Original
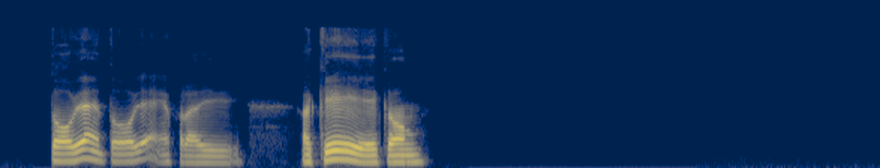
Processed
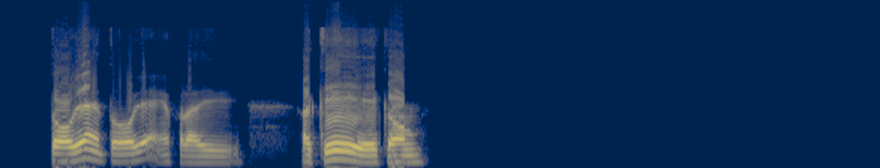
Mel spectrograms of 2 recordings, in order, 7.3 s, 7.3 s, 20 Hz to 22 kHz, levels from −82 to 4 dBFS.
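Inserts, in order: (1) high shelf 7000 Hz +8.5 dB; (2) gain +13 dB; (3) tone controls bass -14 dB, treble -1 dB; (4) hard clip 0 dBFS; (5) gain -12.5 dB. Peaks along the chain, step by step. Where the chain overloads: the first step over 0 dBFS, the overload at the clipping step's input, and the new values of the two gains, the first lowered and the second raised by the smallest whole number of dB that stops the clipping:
-1.5, +11.5, +9.5, 0.0, -12.5 dBFS; step 2, 9.5 dB; step 2 +3 dB, step 5 -2.5 dB

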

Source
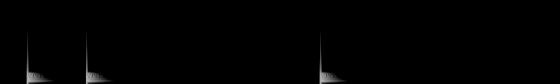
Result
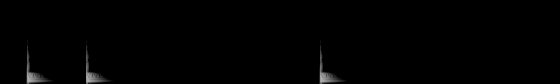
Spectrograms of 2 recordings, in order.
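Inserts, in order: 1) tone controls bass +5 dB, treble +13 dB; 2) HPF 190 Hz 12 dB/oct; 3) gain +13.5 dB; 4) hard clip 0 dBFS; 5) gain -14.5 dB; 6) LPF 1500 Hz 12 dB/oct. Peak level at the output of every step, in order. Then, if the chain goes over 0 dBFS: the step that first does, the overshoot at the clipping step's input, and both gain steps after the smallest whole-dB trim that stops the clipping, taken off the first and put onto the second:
-4.0, -9.0, +4.5, 0.0, -14.5, -14.0 dBFS; step 3, 4.5 dB; step 3 +8.5 dB, step 5 -9.5 dB

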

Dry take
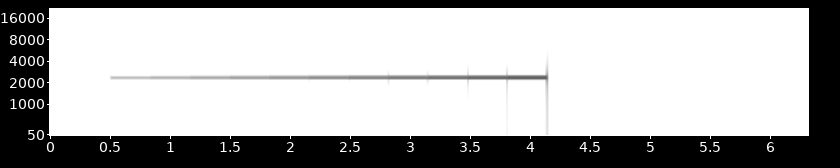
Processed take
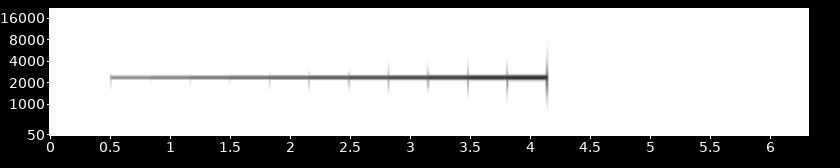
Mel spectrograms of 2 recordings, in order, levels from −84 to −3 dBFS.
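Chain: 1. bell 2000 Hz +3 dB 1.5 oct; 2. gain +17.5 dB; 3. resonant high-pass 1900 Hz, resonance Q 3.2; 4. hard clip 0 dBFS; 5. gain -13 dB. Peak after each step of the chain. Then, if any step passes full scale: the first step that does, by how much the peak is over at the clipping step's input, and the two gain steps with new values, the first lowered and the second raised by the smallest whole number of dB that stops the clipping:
-28.5, -11.0, -3.5, -3.5, -16.5 dBFS; no overload

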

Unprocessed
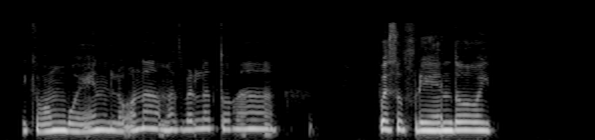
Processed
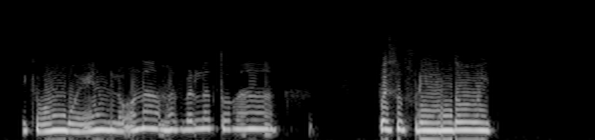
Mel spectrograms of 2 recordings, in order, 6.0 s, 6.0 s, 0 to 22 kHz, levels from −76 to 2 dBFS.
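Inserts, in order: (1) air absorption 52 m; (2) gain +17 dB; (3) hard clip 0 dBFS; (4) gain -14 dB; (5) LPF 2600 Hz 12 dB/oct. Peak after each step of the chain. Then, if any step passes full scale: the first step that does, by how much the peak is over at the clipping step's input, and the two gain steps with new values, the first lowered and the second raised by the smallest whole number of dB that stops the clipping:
-8.0, +9.0, 0.0, -14.0, -13.5 dBFS; step 2, 9.0 dB; step 2 +8 dB, step 4 -5 dB

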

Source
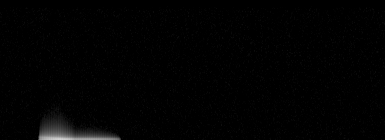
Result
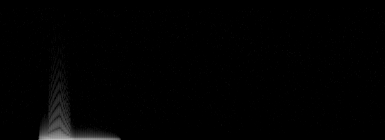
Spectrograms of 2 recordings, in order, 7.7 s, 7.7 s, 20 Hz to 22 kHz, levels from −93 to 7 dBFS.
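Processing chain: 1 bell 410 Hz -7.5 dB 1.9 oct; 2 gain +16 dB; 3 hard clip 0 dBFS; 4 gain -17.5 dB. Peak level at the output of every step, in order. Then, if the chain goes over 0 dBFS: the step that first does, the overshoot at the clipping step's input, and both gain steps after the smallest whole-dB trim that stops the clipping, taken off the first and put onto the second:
-7.0, +9.0, 0.0, -17.5 dBFS; step 2, 9.0 dB; step 2 +7 dB, step 4 -8.5 dB

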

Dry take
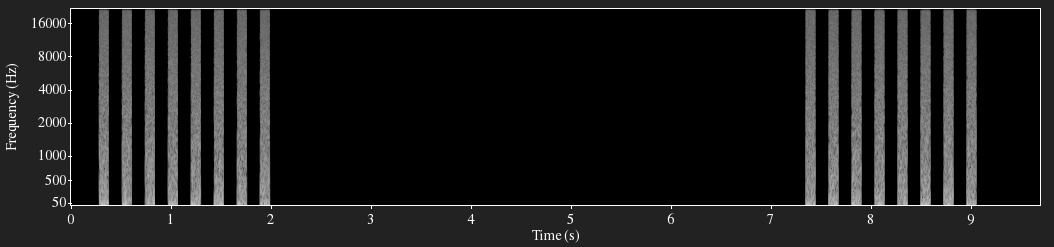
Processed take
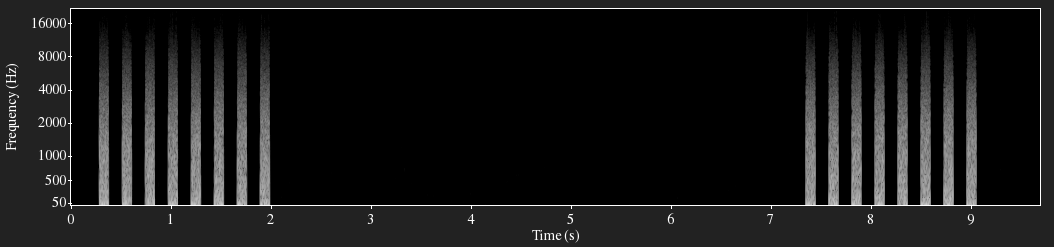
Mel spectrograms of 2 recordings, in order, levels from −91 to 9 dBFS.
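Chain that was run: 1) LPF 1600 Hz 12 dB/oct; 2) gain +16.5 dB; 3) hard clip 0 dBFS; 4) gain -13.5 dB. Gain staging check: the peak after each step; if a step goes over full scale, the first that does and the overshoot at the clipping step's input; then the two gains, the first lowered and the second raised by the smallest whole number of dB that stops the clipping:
-10.0, +6.5, 0.0, -13.5 dBFS; step 2, 6.5 dB; step 2 +9.5 dB, step 4 -6.5 dB

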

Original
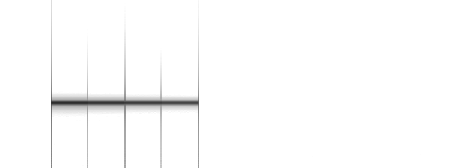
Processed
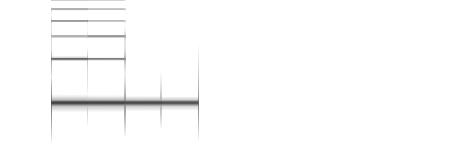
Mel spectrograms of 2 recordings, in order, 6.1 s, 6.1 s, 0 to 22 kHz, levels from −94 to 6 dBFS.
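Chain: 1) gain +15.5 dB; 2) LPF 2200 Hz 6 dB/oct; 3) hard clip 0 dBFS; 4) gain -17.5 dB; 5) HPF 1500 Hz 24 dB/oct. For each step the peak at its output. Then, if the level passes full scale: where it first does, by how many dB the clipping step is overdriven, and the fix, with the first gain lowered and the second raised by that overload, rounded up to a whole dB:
+7.0, +5.0, 0.0, -17.5, -16.5 dBFS; step 1, 5.0 dB; step 1 +10.5 dB, step 4 -12.5 dB

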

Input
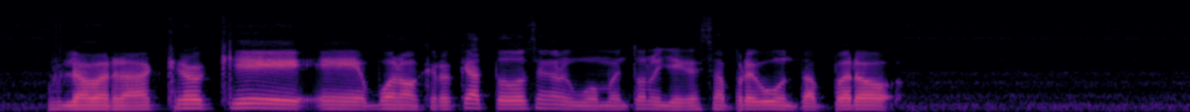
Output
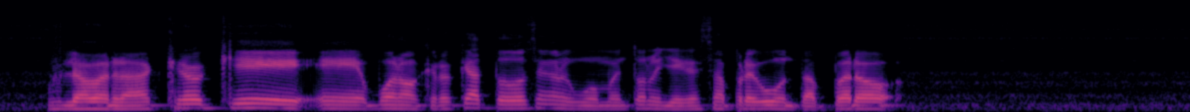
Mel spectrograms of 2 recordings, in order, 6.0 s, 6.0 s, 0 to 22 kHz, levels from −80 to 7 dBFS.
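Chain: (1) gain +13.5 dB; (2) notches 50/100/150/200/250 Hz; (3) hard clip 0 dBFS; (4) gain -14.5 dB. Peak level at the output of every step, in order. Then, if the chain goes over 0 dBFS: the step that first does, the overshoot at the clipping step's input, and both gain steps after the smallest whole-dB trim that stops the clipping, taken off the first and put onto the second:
-3.0, -3.5, -3.5, -18.0 dBFS; no overload

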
